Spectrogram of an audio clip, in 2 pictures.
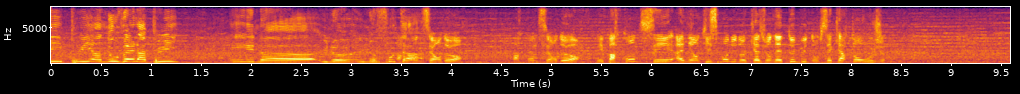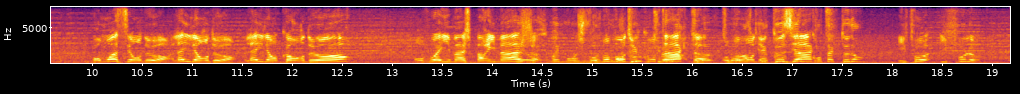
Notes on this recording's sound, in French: Point ambiance en direct d'Abidjan.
